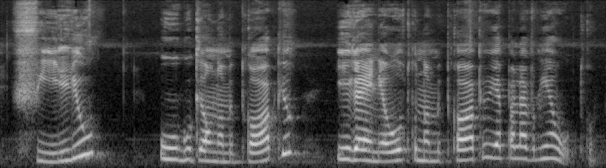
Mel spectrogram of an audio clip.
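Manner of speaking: ordinary talk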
